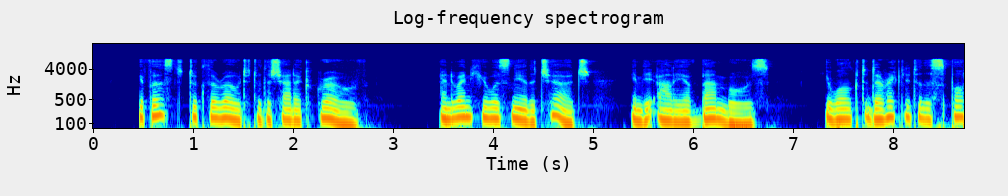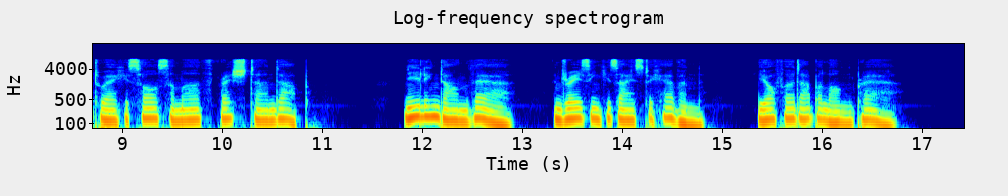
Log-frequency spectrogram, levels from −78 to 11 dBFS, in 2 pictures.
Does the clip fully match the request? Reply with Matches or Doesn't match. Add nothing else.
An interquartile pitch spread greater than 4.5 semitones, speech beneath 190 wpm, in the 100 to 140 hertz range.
Doesn't match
